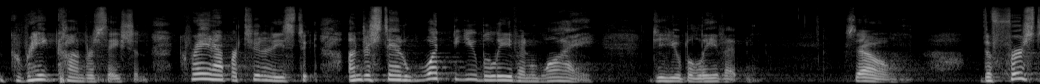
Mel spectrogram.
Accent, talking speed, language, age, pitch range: American, 110 wpm, English, 60-79, 150-195 Hz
